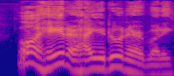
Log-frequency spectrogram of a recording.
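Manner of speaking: loud, hearty, put-on Canadian accent. Asked to do an accent for each country named, given Canada: Canadian accent.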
